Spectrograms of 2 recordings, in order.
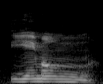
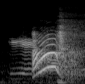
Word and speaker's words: Eamon: Well, when I was over in America, every time somebody would see my name written down, they just pronounce it like that. So I suppose it's phonetic.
